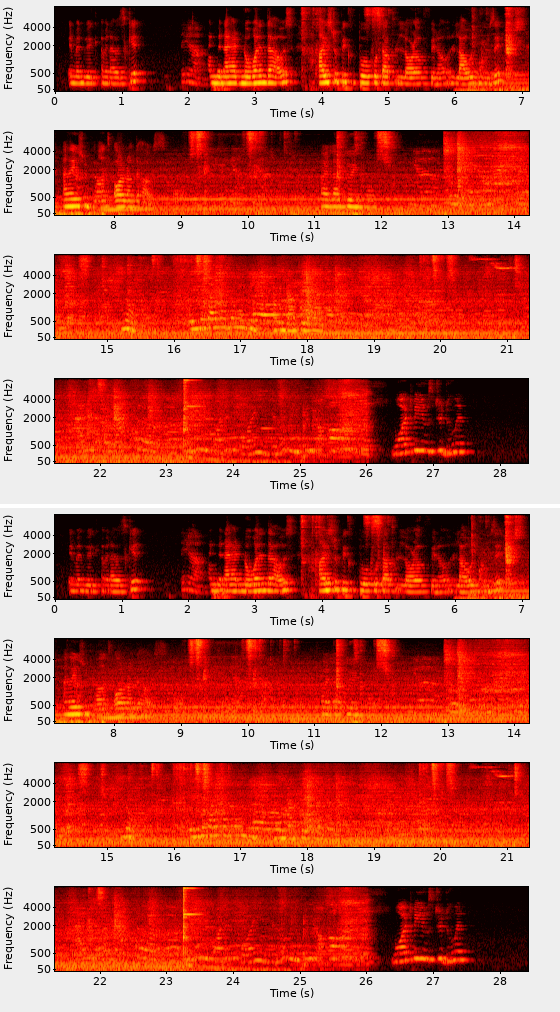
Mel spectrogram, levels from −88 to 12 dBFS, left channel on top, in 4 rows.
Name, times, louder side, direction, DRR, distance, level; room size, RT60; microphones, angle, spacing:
voice 1, 0.2-1.3 2.3-6.7 7.2-8.7 9.3-9.5 11.1-11.9 15.2-15.8 16.2-18.5 20.0-20.1, left 3 dB, 45° left, 2 dB, 0.4 m, -31 dB
voice 2, 1.9-2.3 7.2-7.5 9.2-10.5 11.4-11.6 12.4-14.5 19.1-20.1 21.1-27.4, equal, 10° right, -2 dB, 0.6 m, -40 dB
sound 1, 3.7-4.1 4.4-5.1 6.3-6.5 6.7-7.0 8.8-10.7 11.3-12.3 14.3-15.0 15.6-16.9 17.8-17.9 19.0-19.1 19.7-20.3 20.8-21.3 21.7-22.1, right 3 dB, 50° right, 0.7 m, -33 dB
Microwave oven, 6.0-24.8, right 2 dB, 80° right, 0.5 m, -34 dB
sound 2, 12.9-26.0, left 2 dB, 80° left, 0.9 m, -36 dB
2.5 x 2.3 x 2.2 m, 0.36 s
head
